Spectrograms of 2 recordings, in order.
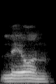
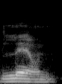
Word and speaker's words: león: For instance, león, it ends in an n, n, and it has an accent, so you have to pronounce it león, not león, león.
